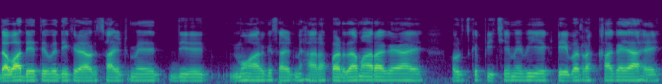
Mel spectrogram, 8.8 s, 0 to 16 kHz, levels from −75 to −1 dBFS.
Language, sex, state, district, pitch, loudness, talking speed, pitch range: Hindi, male, Bihar, West Champaran, 110 Hz, -21 LUFS, 190 wpm, 110-115 Hz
